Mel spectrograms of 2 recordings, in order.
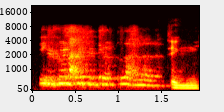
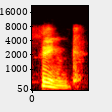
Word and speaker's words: think: Maka kalian enggak boleh bilangnya ting ting. Tapi gimana? Think.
